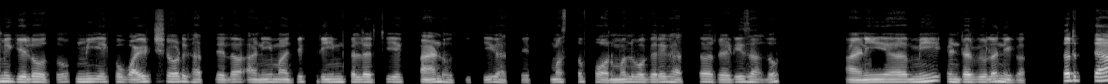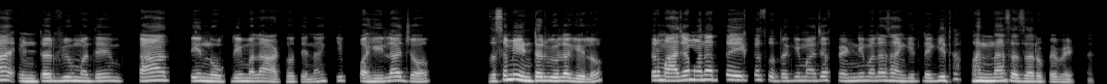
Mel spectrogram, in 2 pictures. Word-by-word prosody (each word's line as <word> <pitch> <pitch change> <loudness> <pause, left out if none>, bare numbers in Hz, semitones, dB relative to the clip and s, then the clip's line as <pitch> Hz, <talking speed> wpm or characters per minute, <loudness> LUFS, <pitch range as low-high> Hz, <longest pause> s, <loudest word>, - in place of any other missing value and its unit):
मी 140 0 +2
गेलो 120 +1 +2
होतो. 115 +2 -5
मी 125 +1 -1
एक 120 - -6
अ, - - -1
व्हाईट 115 +3 +1
शर्ट 130 0 -1
घातलेलं 110 0 -5
आणि 110 +1 -2
माझी 110 +2 -3
क्रीम 120 0 -3
कलरची 115 0 -2
एक 115 - -5 0.2
पॅन्ट 115 +3 +1
होती 105 -1 -10
ती 110 +2 -9
घातलेली. 105 -2 -8 0.3
मस्त 115 +2 -7
फॉर्मल 110 0 -1
वगैरे 115 +1 -2
घातलं 120 +1 -4
रेडी 110 +3 -2
झालो 120 +1 -4 0.8
आणि 110 +2 +3
अ, 115 0 +1
मी 130 +9 +1
इंटरव्ह्यूला 115 +1 0
निघालो. 105 -7 -1 0.4
तर 170 +2 +6 0.2
त्या 175 +2 +6 0.3
इंटरव्ह्यूमध्ये 160 +2 +2 0.3
का 185 +4 +5 0.3
ती 165 0 +3
नोकरी 150 -2 +2
मला 150 0 +1
आठवते 130 0 -4
ना, 125 +4 -5
की 170 +2 -8 0.2
पहिला 145 +6 +2
जॉब, 135 -1 0 0.6
जसं 150 +8 +3
मी 230 - +8
इंटरव्ह्यूला 175 -3 +6
गेलो, 130 +6 +2 0.5
तर 195 - +4
माझ्या 185 +2 +5
मनात 215 +1 +4
तर - - +2
एकच 200 +1 +1
होतं 160 -3 -4
की 175 - -3
माझ्या 175 +1 -2
फ्रेंडनी 165 0 -1
मला 180 +1 0
सांगितलंय, 155 -2 -1
की 175 - +1
इथं 180 +8 -1
₹50,000 155 -6 +3
भेटतात. 100 -4 -7
130 Hz, 160 wpm, -20 LUFS, 115-165 Hz, 0.8 s, मी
